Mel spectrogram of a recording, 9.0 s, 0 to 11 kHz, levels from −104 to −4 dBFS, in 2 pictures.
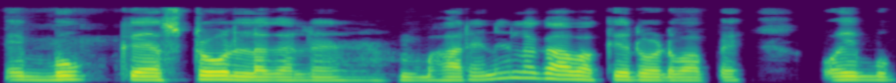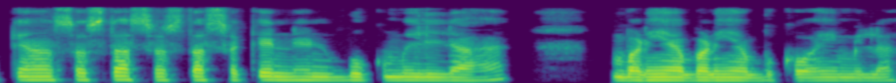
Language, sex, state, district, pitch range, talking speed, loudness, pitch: Magahi, male, Bihar, Gaya, 125-145 Hz, 185 wpm, -18 LUFS, 135 Hz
